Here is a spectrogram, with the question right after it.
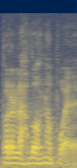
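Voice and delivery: plain

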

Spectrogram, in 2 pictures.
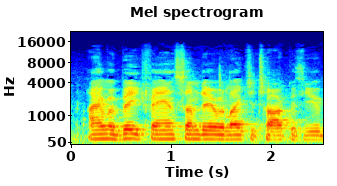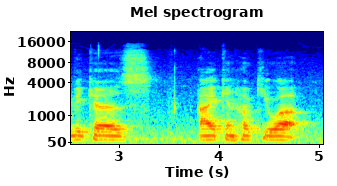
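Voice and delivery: normal talking voice

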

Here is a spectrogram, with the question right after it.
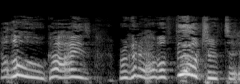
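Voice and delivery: very high, loud announcing voice. Recalling cartoon catchphrases, imitating Miss Frizzle. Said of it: "Miss Frizzle will come in, and she'll come and be like".

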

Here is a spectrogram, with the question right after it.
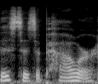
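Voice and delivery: plain

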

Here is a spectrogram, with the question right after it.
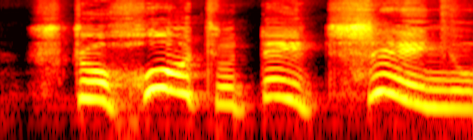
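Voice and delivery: snarled, teeth bared. A narrator reads a water beetle answering back, snarling. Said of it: "ошкірився плавунець".

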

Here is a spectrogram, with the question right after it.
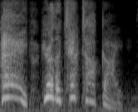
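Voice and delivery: very high, loud, drawn-out shrieking holler. Retelling how a driver rolled down his window and screamed at him, retelling a driver's scream. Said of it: "rolls down the window and just screams".

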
